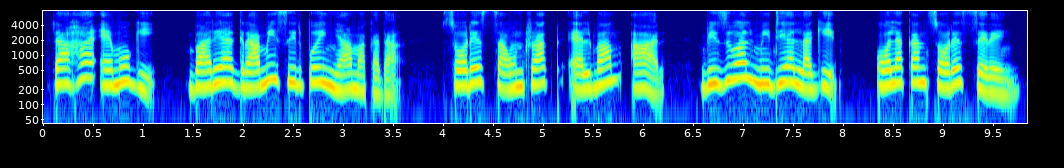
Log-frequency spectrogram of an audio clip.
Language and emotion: Santali, neutral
